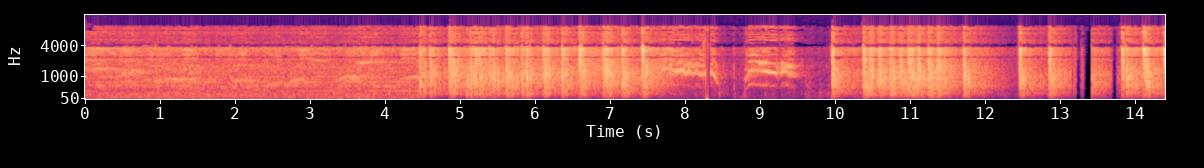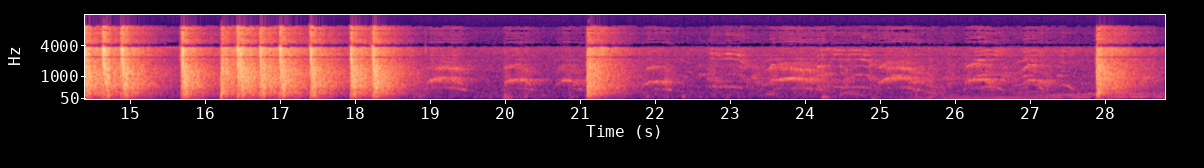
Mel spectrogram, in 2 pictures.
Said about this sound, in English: I wonder if any of these rounds that you're about to see captured on this ring uh, doorbell footage were purchased by your Internal Revenue Service.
